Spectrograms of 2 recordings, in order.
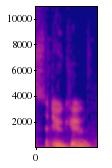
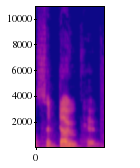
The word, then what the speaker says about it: Sudoku: I always pronounce it as Suduku, not Sudoku.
